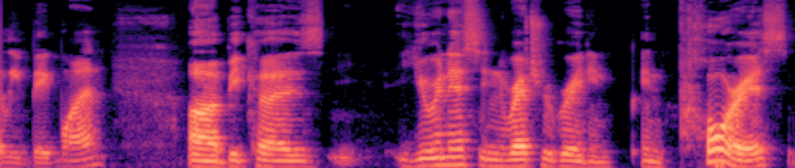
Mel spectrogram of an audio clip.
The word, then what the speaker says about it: Uranus: time and Spacey needs it's actually Uranus is the correct way to pronounce it I don't know where this Uranus comes from I've been saying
